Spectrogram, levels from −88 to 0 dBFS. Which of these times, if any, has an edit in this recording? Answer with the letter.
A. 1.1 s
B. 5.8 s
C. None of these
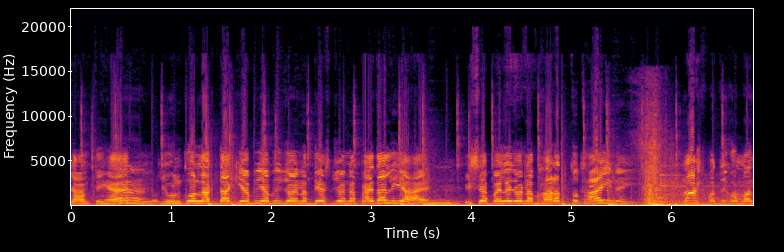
B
